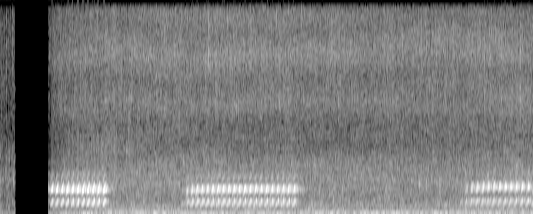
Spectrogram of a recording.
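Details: Three pulsed grey tree frog trills, each about one second long, rise out of a quiet pond background. The pond is shared with common toads.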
